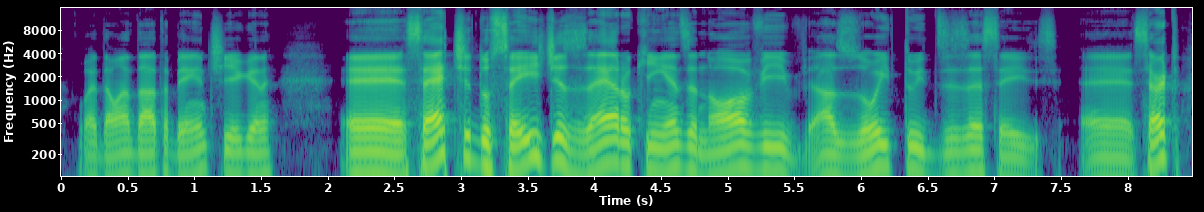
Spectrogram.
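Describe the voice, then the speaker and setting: A man's voice: fairly low pitch, slow, clear, resonant tone, no room sound, studio quality. A man with a Brazilian Portuguese accent giving a casual programming screencast tutorial, thinking aloud and checking in with the viewer after each step. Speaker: programming teacher.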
